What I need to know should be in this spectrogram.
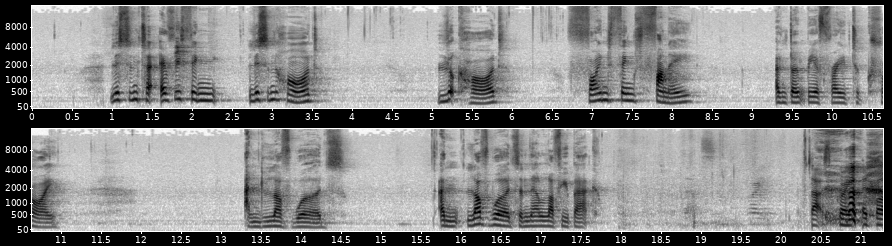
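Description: A woman speaks with animation into a microphone, in short bursts with pauses.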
